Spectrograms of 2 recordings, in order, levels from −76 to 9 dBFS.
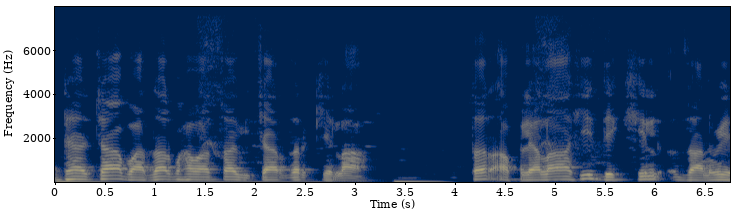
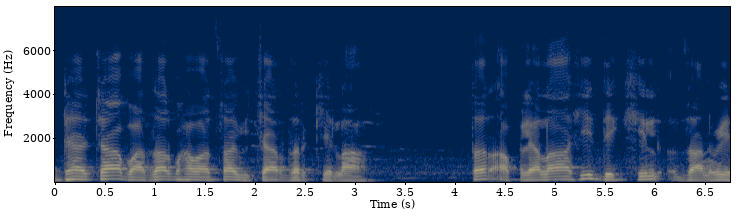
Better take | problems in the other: second | noise reduction (classical method log-MMSE)

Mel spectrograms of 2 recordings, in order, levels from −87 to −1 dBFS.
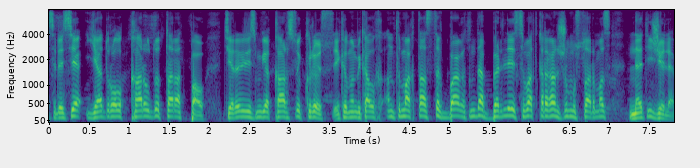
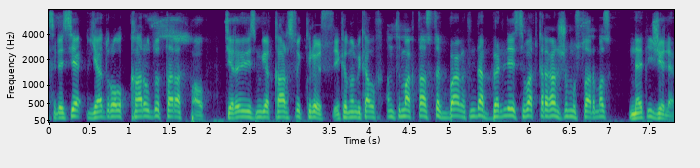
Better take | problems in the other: first | noise reduction (neural mask model DeepFilterNet 3)

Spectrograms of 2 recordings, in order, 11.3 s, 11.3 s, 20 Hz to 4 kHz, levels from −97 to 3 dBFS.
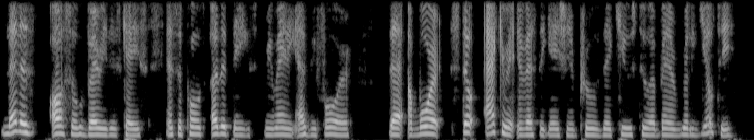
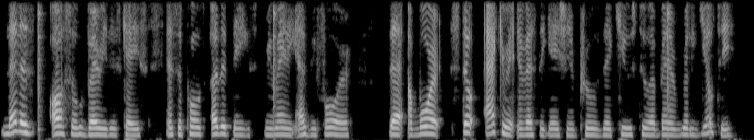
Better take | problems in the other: first | background sound (Hi-hat); 18 dB below the speech

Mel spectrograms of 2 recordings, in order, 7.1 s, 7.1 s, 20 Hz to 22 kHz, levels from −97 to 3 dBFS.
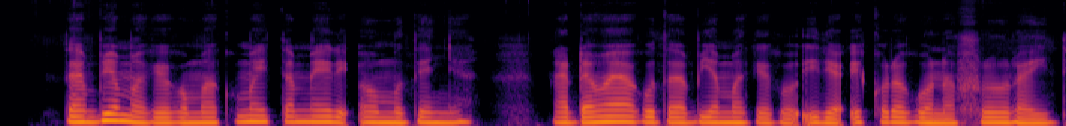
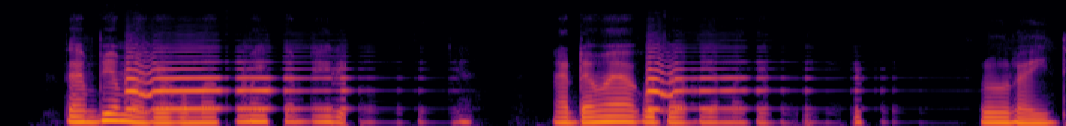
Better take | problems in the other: first | noise reduction (neural mask model RNNoise)

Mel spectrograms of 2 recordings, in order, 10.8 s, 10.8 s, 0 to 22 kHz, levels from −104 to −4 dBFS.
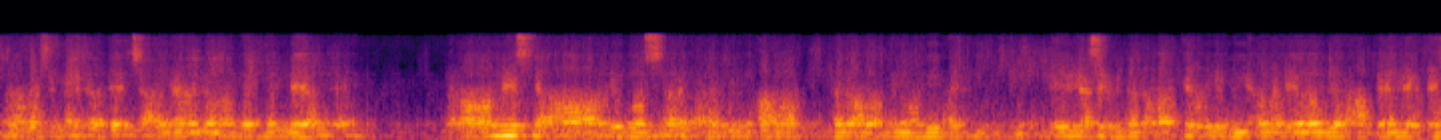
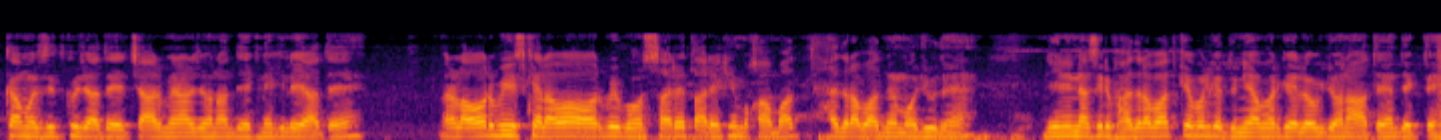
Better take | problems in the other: second | noise reduction (neural separator model SepFormer DNS4)

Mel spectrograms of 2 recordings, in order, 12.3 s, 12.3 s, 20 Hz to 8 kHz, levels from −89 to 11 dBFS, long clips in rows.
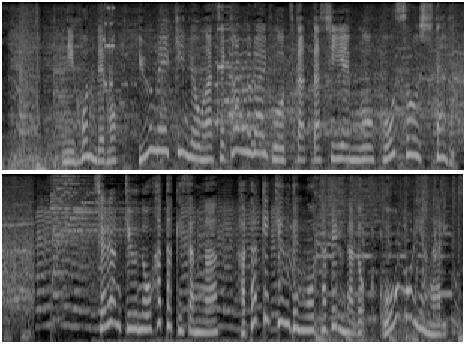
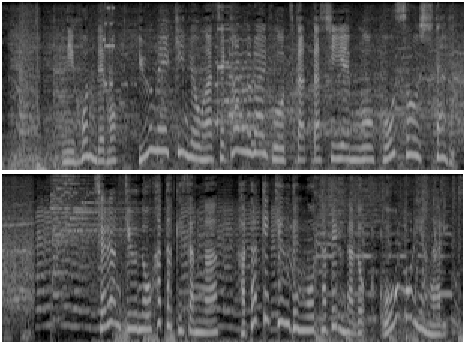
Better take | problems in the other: first | background sound (Tearing); 16 dB below the speech

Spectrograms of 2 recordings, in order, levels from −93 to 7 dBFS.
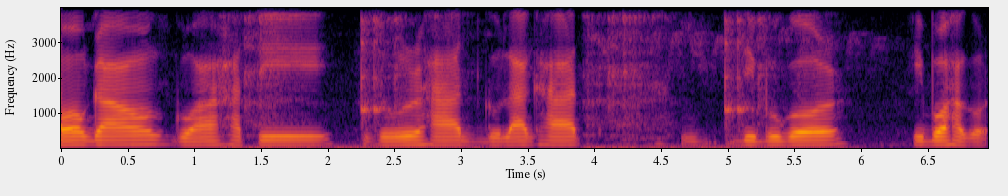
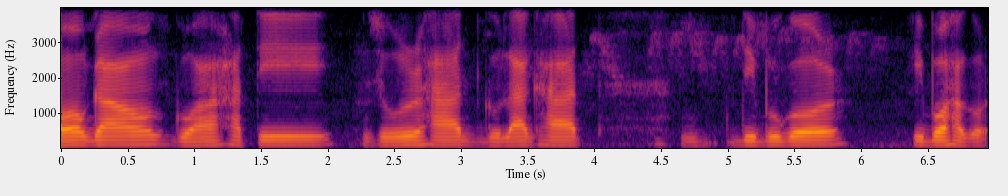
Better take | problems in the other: second | background sound (Cutlery, silverware / Dishes, pots, and pans); 18 dB below the speech

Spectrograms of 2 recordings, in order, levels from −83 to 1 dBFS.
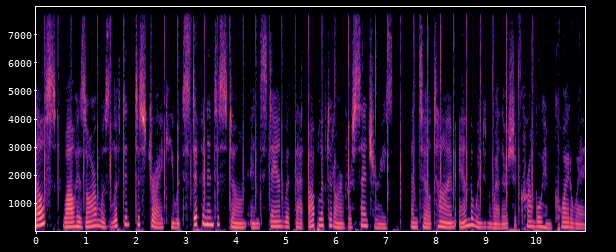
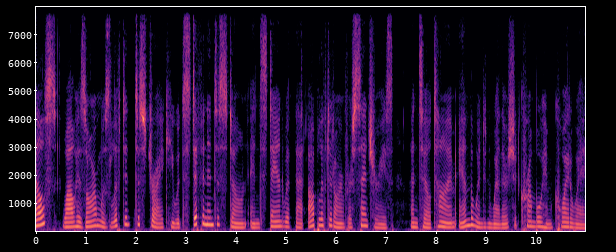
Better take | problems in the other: second | noise reduction (classical method spectral subtraction)

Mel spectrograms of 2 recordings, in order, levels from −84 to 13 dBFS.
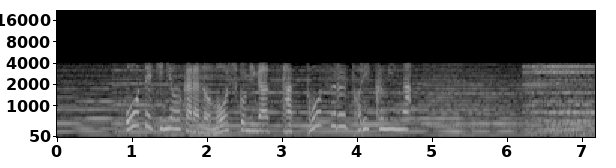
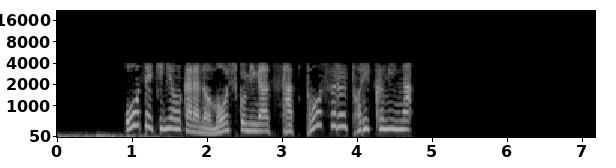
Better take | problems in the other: first | noise reduction (neural mask model Resemble Enhance denoiser)

